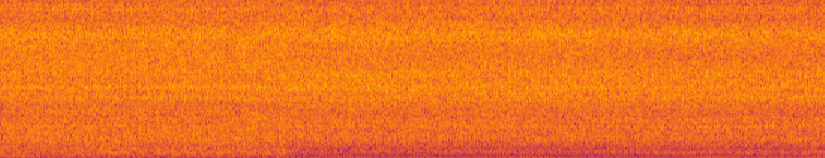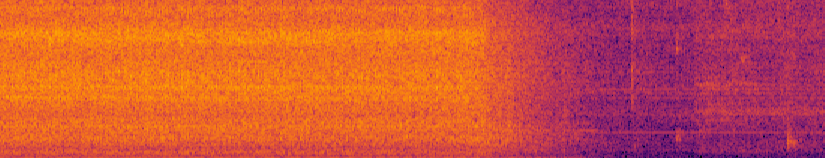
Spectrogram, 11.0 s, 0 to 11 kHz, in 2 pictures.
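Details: Newly rebuilt BMW N54 twin-turbo six in an E93 335i on its first start, coolant bled and battery charged: catches and settles into a steady, even idle with a smooth hum, then shuts off cleanly. Smoke seen is thought to be leftover coolant spill.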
